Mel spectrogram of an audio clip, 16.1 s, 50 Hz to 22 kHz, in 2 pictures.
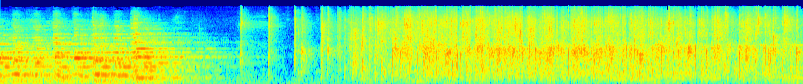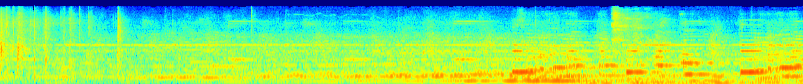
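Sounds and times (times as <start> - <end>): audience applauding: 2.4 - 9.9
orchestral music: 6.0 - 16.0.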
